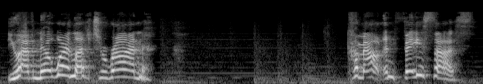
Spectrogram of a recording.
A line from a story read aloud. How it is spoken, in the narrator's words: shout through the wall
